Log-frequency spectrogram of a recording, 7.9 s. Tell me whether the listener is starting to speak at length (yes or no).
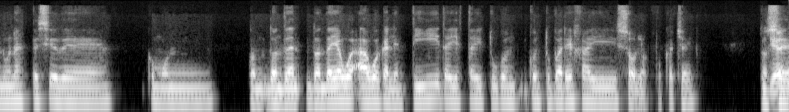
no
